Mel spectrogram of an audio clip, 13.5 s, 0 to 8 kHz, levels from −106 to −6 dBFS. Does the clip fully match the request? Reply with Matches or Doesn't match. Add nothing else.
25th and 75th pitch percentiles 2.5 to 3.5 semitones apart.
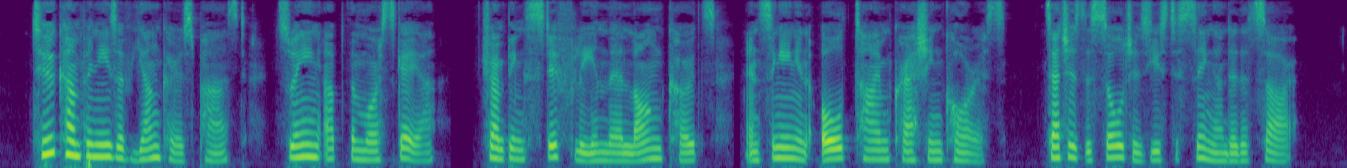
Doesn't match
